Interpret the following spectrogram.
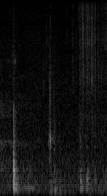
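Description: Handling noise from paint cups and supplies on a work table: one sharp knock shortly after the start, a softer click about a second in, and a few faint clicks near the end.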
